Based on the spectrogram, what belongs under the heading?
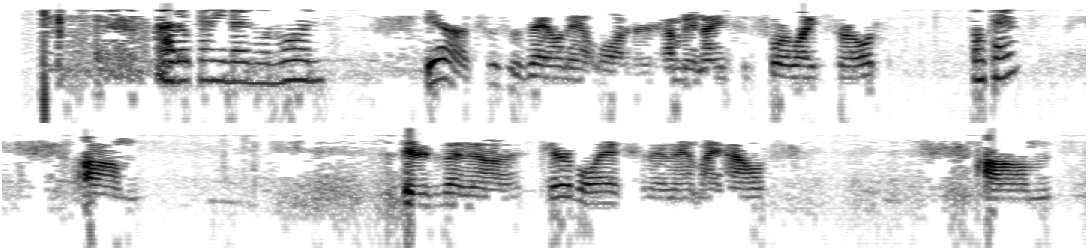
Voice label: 911 Call; Ottawa County Sheriff's Office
